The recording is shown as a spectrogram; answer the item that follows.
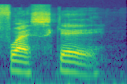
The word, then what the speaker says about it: Flask: Well, it's pronounced flasque. It's French. Flasque.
